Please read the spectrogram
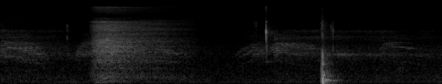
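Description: A man's long exhaled sigh about a second in, followed a couple of seconds later by a single short, sharp knock.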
